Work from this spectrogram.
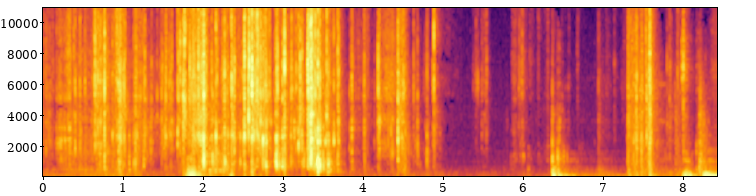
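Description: Scissors cut open a foil trading card pack, with crinkling wrapper, snipping and tearing close up in bursts separated by brief pauses, and someone speaks briefly.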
